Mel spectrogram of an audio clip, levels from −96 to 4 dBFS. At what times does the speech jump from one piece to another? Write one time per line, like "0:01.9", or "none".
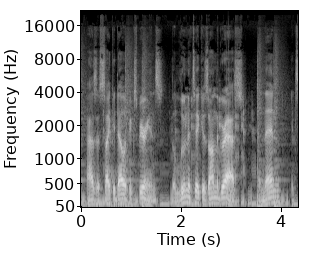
none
